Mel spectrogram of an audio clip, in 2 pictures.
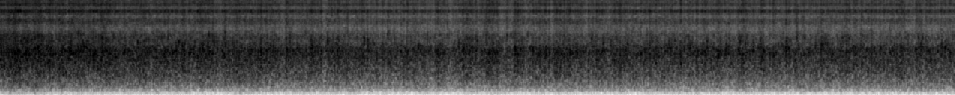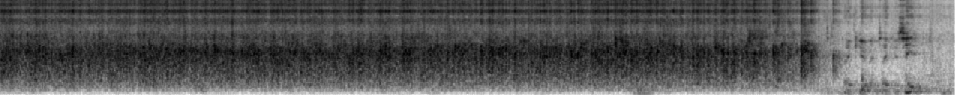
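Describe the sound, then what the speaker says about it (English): A school celebration audience applauds music honours pupils: broad, sustained clapping fills the hall for over twenty seconds at an even level, then breaks off abruptly into quieter room noise near the end. "Please join me in applauding these outstanding young people"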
